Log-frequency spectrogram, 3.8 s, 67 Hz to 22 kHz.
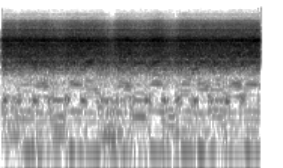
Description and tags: THESE LOOPS ARE ALSO 140 BPM BUT THERE ON A MORE OF A SHUFFLE TYPE DOUBLE BASS TYPE BEAT OR WHAT EVER YOU DECIDE THERE IS TWO LOOP 1 A'S THATS BECAUSE I RECORDED TWO FOR THE EFFECT. YOU MAY NEED TO SHAVE THE QUIET PARTS AT THE BEGINNING AND END TO FIT THE LOOP FOR CONSTANT PLAY AND I FIXED THE BEAT AT 140 PRIME BPM HAVE FUN PEACE THE REV.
